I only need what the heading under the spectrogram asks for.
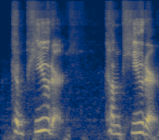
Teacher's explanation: Again, primary stress on that second vowel, the second syllable. So right? That's schwa, the first syllable.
